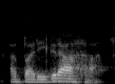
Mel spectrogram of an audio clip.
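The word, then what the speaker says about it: अपरिग्रह: Aparigraha. El sánscrito es un lenguaje gutural, entonces es difícil pronunciarlo correcto. Sería aparigraha. Y la acepción que yo entiendo más prudente de este término es desarrollar el desapego.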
